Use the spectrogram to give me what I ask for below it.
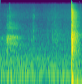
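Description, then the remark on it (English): After a stretch of quiet low background hum, a couple of sharp, loud hand claps burst out at the very end, as if one audience member starts clapping. “Oh, I got a clap for that one.”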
